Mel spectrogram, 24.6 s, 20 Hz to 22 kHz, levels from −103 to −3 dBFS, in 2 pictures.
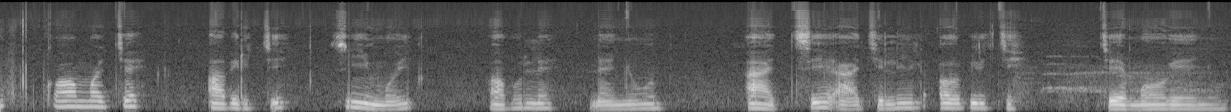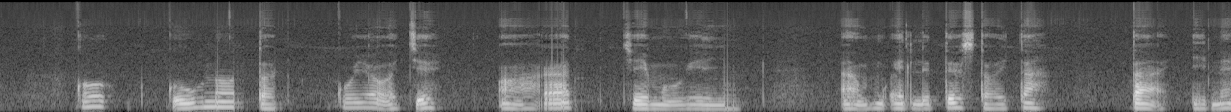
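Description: Drift correction steps at 1.06–2.36 s and 19.33–20.20 s: the speech jumps about 5.8 % faster and a semitone sharp, then 5.8 % slower and a semitone flat, each snapping back afterwards, likely from clock-matching software abruptly changing playback rate to rebalance its buffer.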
